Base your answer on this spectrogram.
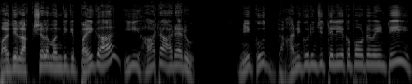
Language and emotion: Telugu, surprised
